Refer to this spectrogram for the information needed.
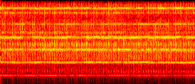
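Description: An alarm clock rings steadily with a bright, high-pitched continuous tone, sustained and unbroken at a constant level for the whole moment, with no voices.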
